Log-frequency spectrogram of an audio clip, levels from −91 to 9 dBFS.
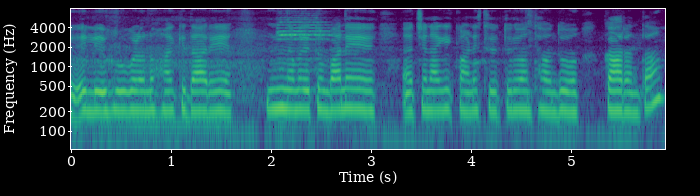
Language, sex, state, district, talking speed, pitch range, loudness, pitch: Kannada, female, Karnataka, Dakshina Kannada, 100 wpm, 205-220 Hz, -24 LUFS, 210 Hz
